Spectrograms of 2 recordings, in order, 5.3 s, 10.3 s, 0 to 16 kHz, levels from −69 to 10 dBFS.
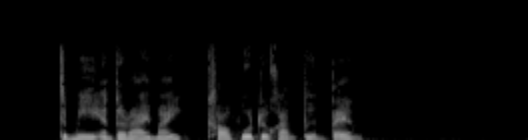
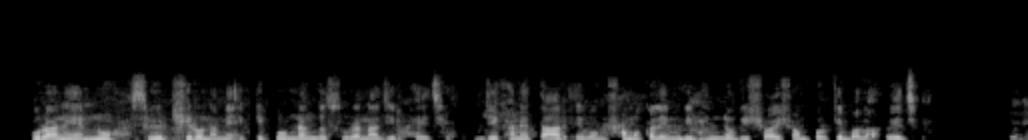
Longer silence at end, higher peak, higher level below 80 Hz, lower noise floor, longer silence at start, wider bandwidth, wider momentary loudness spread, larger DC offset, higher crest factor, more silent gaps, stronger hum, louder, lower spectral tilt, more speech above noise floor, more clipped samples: first, 1.7 s vs 0 s; second, -10 dBFS vs -2 dBFS; second, -82 dBFS vs -60 dBFS; second, -71 dBFS vs under -90 dBFS; first, 0.6 s vs 0.3 s; first, 11 kHz vs 7.8 kHz; about the same, 9 LU vs 10 LU; neither; about the same, 18 dB vs 18 dB; second, none vs 4.66-4.72 s, 9.34-10.07 s; neither; second, -27 LUFS vs -19 LUFS; second, -4.5 dB/octave vs -6 dB/octave; second, 45 dB vs over 72 dB; neither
